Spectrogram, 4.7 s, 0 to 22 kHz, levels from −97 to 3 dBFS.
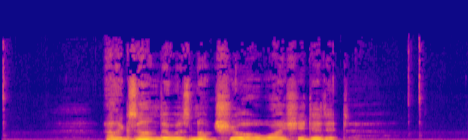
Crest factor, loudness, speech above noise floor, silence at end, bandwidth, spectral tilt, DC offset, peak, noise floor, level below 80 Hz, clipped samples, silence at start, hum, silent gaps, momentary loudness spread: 16 dB; -20 LUFS; 42 dB; 1.3 s; 15.5 kHz; -5.5 dB/octave; under 0.1%; -6 dBFS; -61 dBFS; -54 dBFS; under 0.1%; 1.05 s; none; none; 11 LU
